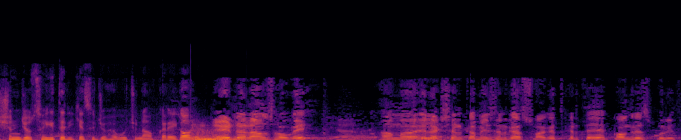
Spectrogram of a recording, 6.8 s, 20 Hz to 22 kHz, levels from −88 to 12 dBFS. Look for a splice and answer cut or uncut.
cut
